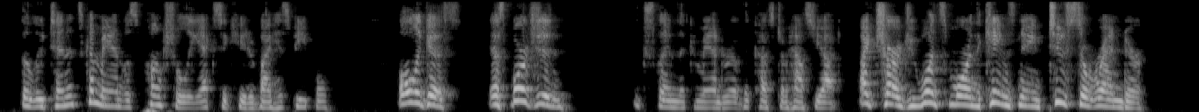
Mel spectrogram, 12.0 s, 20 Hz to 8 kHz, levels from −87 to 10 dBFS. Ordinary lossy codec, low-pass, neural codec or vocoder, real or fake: MP3, 64 kbps; 7.2 kHz; none; real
